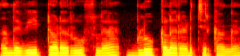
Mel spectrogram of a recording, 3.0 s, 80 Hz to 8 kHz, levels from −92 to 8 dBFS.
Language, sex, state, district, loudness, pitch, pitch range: Tamil, male, Tamil Nadu, Nilgiris, -15 LUFS, 130 Hz, 125-135 Hz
